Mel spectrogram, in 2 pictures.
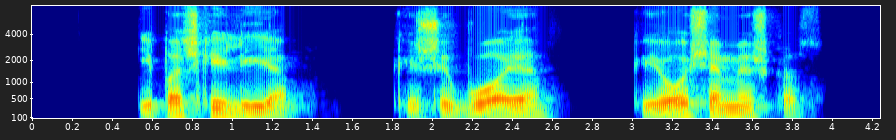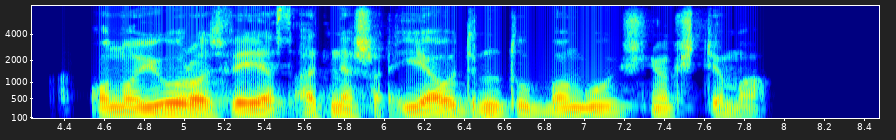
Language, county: Lithuanian, Šiauliai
